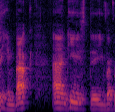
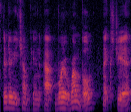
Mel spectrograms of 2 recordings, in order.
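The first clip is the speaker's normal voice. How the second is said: usual speaking voice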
